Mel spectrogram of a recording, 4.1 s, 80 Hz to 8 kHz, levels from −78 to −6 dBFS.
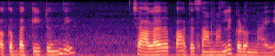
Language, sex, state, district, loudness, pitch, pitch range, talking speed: Telugu, female, Andhra Pradesh, Visakhapatnam, -18 LUFS, 170 Hz, 160-180 Hz, 115 wpm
